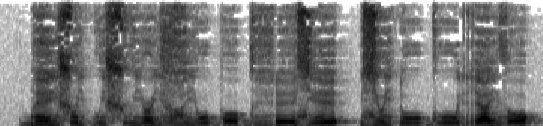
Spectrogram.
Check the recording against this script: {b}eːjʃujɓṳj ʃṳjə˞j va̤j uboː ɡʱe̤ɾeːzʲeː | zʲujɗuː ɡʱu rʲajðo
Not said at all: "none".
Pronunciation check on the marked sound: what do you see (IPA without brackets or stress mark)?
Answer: b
